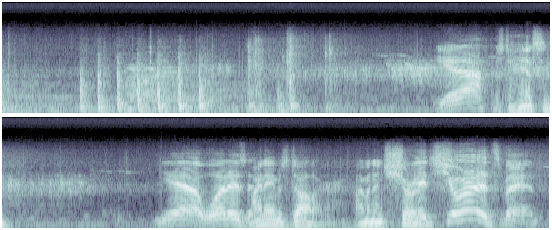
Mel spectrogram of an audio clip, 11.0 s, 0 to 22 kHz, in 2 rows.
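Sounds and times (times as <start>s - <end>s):
knocking on the wooden door of a beach house: 0.8s - 3.1s
speech: 4.4s - 5.7s, 7.0s - 10.9s.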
